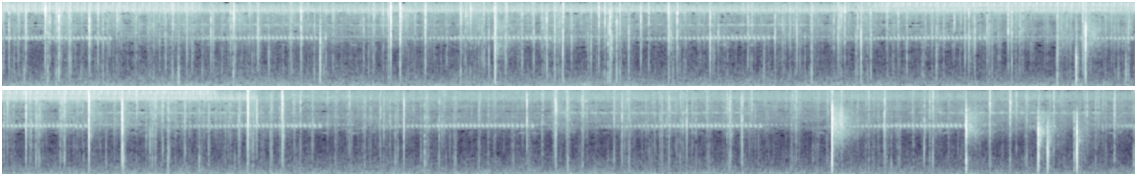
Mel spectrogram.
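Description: Metal spoon stirring and scraping flour in a plastic bowl, with scattered light clicks and taps, and a few sharper knocks near the end. Behind it, a faint high-pitched tone about a second long repeats roughly every two seconds.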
